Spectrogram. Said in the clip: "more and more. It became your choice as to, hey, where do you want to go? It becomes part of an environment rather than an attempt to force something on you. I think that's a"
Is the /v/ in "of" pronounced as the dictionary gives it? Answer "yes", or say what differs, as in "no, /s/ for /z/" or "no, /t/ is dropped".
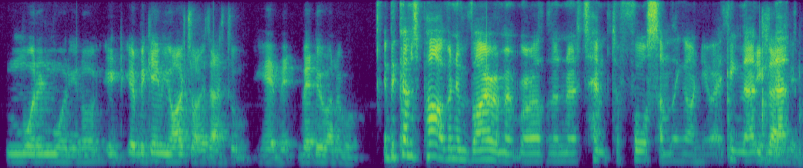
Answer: yes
